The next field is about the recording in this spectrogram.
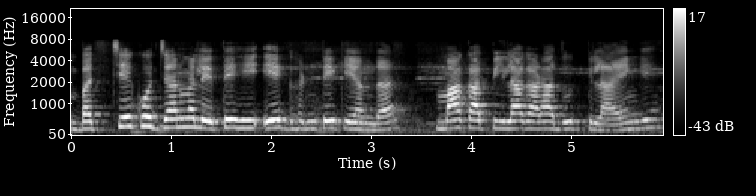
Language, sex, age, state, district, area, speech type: Hindi, female, 30-45, Uttar Pradesh, Mirzapur, rural, spontaneous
